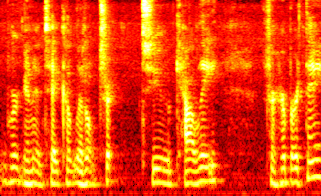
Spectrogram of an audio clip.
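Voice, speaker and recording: A woman's very deep, low pitch, somewhat breathy. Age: 50s. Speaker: vlogger. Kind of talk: personal video diary. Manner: halting.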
